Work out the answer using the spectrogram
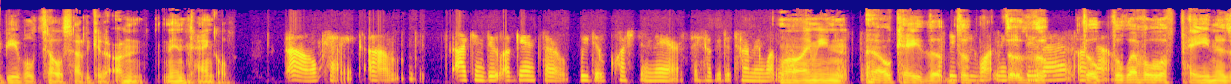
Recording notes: RBCP's Personal Prank Phone Calls Collection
